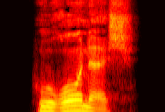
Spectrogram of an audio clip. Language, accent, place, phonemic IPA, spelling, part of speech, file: German, Germany, Berlin, /huˈʁoːnɪʃ/, huronisch, adjective, De-huronisch.ogg
- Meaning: Huronian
